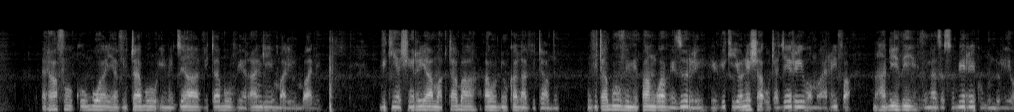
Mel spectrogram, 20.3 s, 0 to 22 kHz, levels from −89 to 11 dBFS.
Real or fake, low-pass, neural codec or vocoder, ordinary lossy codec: fake; 7.2 kHz; codec, 24 kHz, 3 kbps, HILCodec; Opus, 64 kbps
